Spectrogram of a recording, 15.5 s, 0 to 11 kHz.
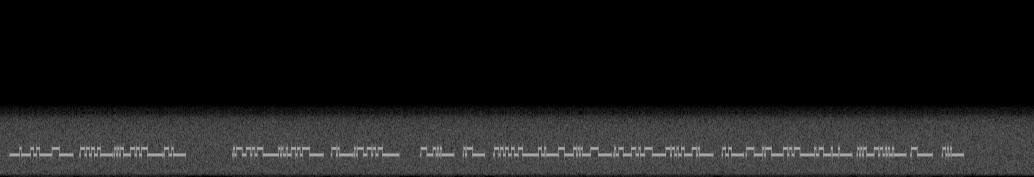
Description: TTY/TDD text telephone tones (45.45 baud Baudot), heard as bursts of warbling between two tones, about 400 Hz shift, 1600 Hz centre, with phone line noise. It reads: IT IS ONE OF THE MORE IMPORTANT WHITE OAKS FOR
